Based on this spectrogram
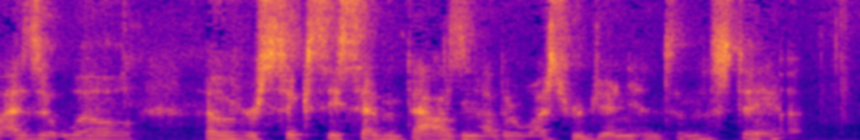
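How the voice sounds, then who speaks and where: Speaking at a moderate pace, a woman has an ordinary speaking voice at medium pitch. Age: 60s. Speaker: health care advocate. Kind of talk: news interview.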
